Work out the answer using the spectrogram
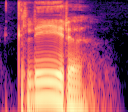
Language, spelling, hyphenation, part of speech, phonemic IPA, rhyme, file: Dutch, klere, kle‧re, noun, /ˈkleː.rə/, -eːrə, Nl-klere.ogg
- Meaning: cholera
